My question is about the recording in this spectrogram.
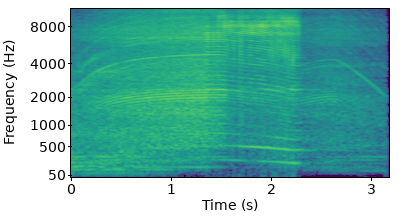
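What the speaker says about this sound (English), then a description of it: "we're trimming down the hinges for the trim tab, elevator trim tab" Power tool cutting down aluminium hinge pieces for an aircraft elevator trim tab in a workshop, a close, steady whining grind that rises in pitch and stops abruptly, leaving a brief tonal ring-down.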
